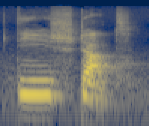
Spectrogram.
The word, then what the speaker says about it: Stadt: Ignore the D, it's pronounced exactly as if it were two T's standing there. Die Stadt.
